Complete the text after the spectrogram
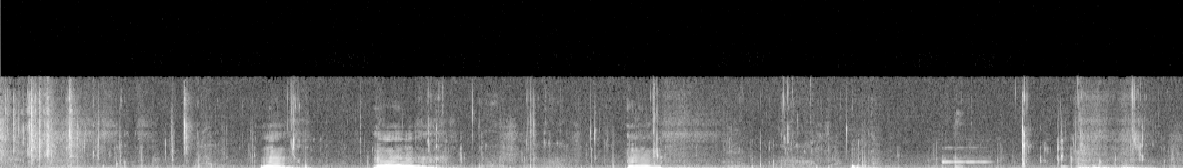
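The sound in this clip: Close-miked biting and chewing of a sweet food that tastes like white chocolate, with moist crunches and a few loud vocal sounds at intervals, and people talking.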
